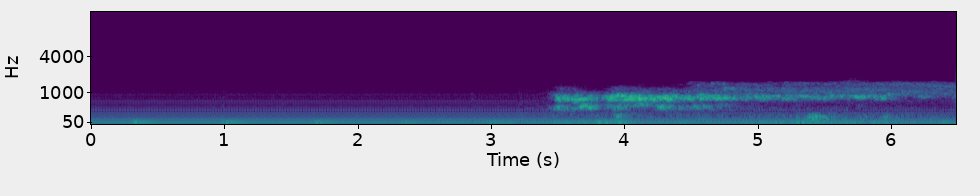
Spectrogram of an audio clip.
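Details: Blood pressure practice audio for reading a sphygmomanometer dial: Korotkoff sounds heard as faint, regular low thumps at about 85 a minute, then a loud rushing background noise that partly masks them.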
